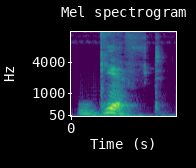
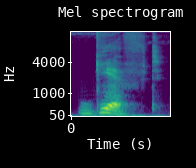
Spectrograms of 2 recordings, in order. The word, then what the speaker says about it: gift: these are the exceptions it's not a soft G it's a hard G so let's look at how they sound with an American pronunciation Tyger Tyger get get girl girl gift gift gear gear gecko gecko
